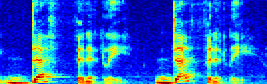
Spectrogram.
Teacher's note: the word definitely. Definitely. De has the stress. So it's got to be definitely.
